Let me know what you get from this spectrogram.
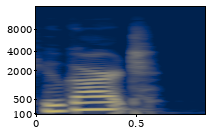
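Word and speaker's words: Hughart: It's like Hugart, like Hugh, A-R-T.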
